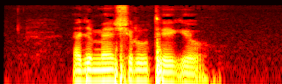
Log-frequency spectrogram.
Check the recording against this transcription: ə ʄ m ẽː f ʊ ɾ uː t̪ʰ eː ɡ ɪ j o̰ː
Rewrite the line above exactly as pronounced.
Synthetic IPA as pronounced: ə ʄ m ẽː ʃ ʊ ɾ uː t̪ʰ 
